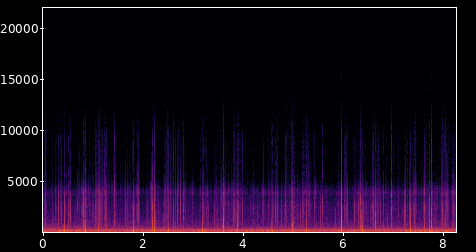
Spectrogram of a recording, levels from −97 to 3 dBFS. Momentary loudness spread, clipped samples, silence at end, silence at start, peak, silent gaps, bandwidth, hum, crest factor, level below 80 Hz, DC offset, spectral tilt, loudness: 6 LU; under 0.1%; 0 s; 0 s; -8 dBFS; none; 10.5 kHz; none; 30 dB; -48 dBFS; under 0.1%; -8 dB/octave; -39 LUFS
